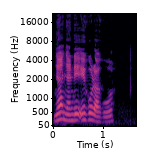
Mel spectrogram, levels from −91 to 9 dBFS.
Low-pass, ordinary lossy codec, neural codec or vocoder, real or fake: none; none; none; real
